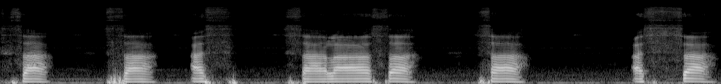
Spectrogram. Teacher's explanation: Seolah-olah di depan ada huruf t kemudian s baru a. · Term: huruf tsa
